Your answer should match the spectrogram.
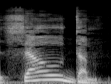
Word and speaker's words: seldom: He seldom，好，这个字要念成 seldom， sel，再来 dom。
